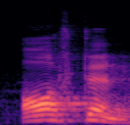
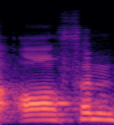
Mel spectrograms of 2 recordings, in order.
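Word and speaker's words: often: Sometimes, ऑफ्टन या ऑफन भी इसको पढ़ते हैं, प्रोनाउंसिएशन दोनों सही है।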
